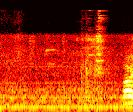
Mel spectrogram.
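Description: Light metallic clinking of small metal parts being handled, a short cluster about a second and a half in.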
